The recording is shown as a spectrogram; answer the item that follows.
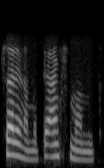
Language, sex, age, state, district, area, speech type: Telugu, female, 30-45, Andhra Pradesh, Nellore, rural, conversation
